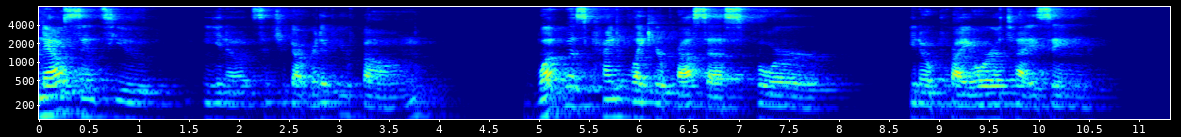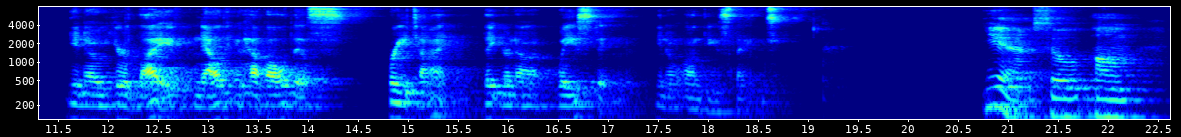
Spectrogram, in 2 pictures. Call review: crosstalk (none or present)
none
